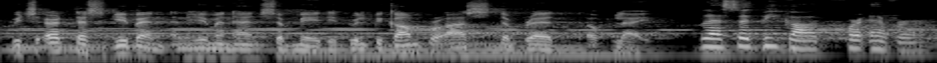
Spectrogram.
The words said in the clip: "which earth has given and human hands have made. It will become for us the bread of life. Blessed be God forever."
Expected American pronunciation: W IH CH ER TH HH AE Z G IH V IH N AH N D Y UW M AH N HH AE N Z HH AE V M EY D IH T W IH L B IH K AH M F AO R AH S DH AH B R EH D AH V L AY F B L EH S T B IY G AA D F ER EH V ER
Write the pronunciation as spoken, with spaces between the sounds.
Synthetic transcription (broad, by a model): W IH CH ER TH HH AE S G IH V IH N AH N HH Y UW M AH N HH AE N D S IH B M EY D IH T W IH L B IH K AH M F AO R AH S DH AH B R EH D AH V L AY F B L EH S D B IY G AA D F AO EH V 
